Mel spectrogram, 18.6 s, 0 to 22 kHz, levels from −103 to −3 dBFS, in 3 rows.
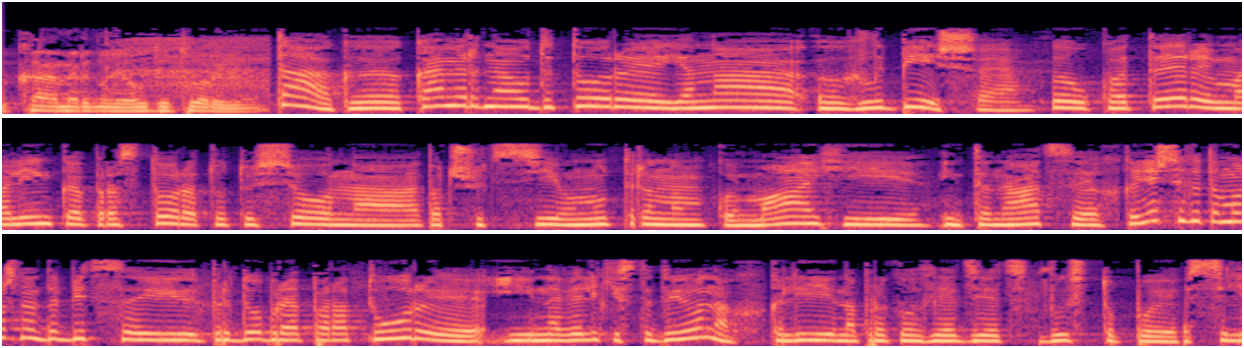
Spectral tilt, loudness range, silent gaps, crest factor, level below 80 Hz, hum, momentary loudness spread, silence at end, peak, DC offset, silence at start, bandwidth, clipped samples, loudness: -5 dB/octave; 1 LU; none; 10 dB; -44 dBFS; none; 4 LU; 0 s; -6 dBFS; under 0.1%; 0 s; 8.8 kHz; under 0.1%; -17 LUFS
